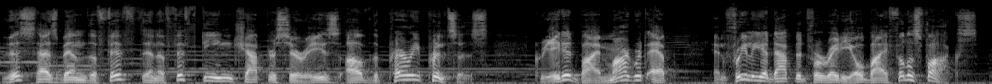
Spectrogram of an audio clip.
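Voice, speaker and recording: Casting: male series announcer, lowish pitch, hugely varied intonation, scripted, over faint music. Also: fairly bright tone. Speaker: radio drama announcer. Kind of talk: scripted radio outro narration.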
